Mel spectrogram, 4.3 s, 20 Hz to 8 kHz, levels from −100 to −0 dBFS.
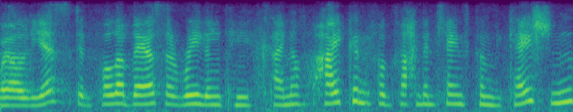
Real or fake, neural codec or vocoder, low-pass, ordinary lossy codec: fake; codec, 16 kHz in and 24 kHz out, 0.6 kbps, FocalCodec, streaming, 2048 codes; 7.2 kHz; Opus, 16 kbps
